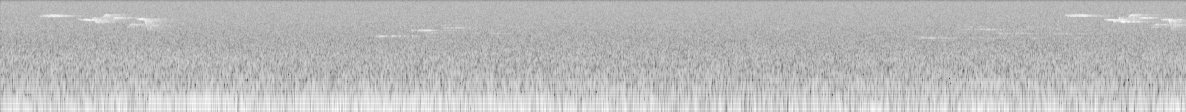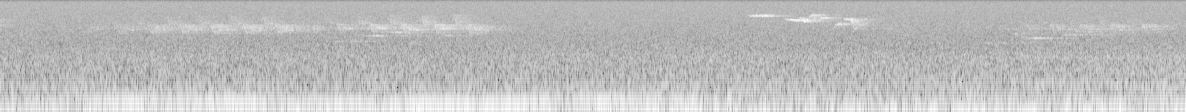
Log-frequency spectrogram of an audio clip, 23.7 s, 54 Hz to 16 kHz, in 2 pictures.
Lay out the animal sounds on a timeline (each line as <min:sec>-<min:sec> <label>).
0:00.3-0:01.8 Brown Creeper (Certhia americana)
0:03.7-0:04.8 Hermit Thrush (Catharus guttatus)
0:09.2-0:10.3 Hermit Thrush (Catharus guttatus)
0:10.6-0:11.9 Brown Creeper (Certhia americana)
0:12.8-0:16.8 Ovenbird (Seiurus aurocapilla)
0:19.4-0:20.6 Brown Creeper (Certhia americana)
0:21.6-0:23.1 Hermit Thrush (Catharus guttatus)
0:21.8-0:23.7 Ovenbird (Seiurus aurocapilla)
